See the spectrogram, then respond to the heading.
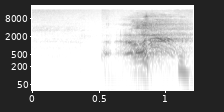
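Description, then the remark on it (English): A single loud sneeze bursts out after a brief quiet moment, with a sharp voiced burst that trails off into a breathy finish. “Bless you.”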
